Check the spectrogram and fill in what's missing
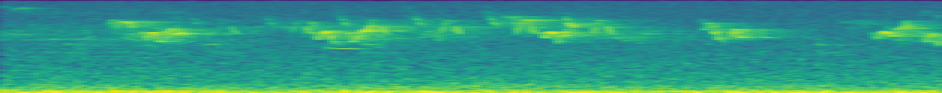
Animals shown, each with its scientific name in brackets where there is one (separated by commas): White-breasted Nuthatch (Sitta carolinensis), Ovenbird (Seiurus aurocapilla), Red-eyed Vireo (Vireo olivaceus)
